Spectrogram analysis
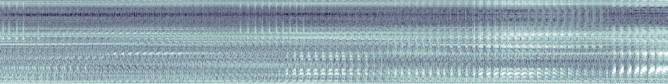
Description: A motor vehicle engine is running slowly and vibrating softly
